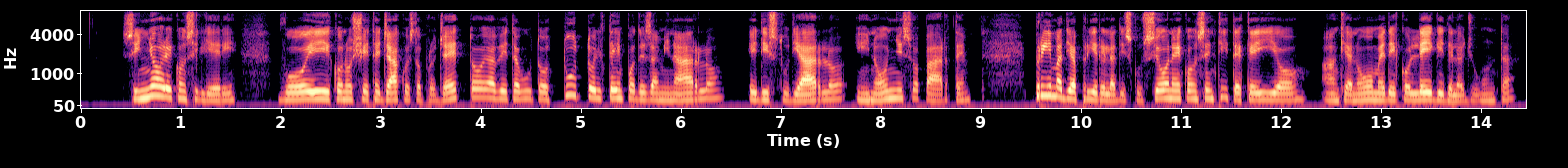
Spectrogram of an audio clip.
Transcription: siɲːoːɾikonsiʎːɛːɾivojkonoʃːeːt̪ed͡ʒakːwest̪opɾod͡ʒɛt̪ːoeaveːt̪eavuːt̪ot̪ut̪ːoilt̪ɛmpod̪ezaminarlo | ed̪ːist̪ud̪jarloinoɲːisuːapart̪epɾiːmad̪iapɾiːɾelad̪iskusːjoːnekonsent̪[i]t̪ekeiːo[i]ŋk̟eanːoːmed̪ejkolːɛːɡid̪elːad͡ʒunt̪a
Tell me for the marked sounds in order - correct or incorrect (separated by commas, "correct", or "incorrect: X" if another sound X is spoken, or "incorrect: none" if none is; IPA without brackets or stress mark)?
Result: incorrect: iː, incorrect: a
